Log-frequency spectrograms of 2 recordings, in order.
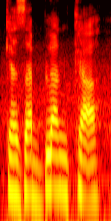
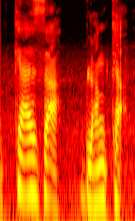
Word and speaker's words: Casablanca: eventually it was renamed Casablanca we pronounce it the French way so although it should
